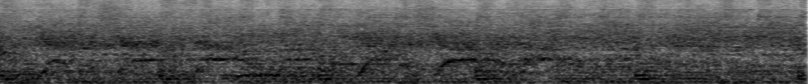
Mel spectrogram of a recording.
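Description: Live industrial metal band playing loudly: distorted electric guitars, bass and a steady driving drum beat, with shouted vocals over it, recorded from the crowd.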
